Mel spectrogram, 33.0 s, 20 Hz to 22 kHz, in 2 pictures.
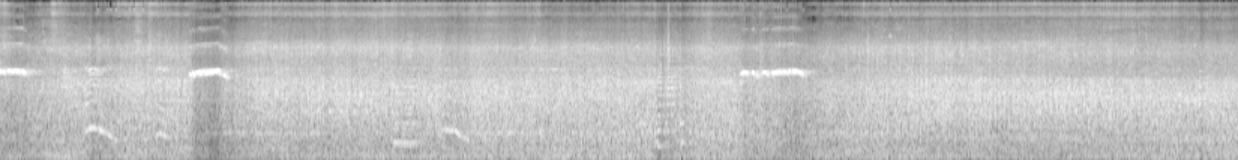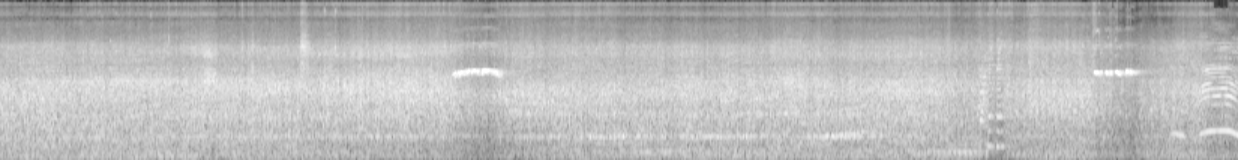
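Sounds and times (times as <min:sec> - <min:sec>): bus engine and road noise: 0:00.0 - 0:33.0.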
